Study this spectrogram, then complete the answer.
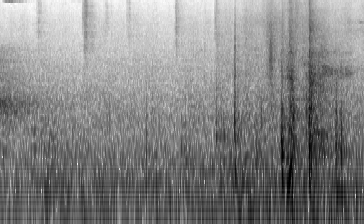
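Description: Footsteps echo on a concrete floor in a large hall.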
